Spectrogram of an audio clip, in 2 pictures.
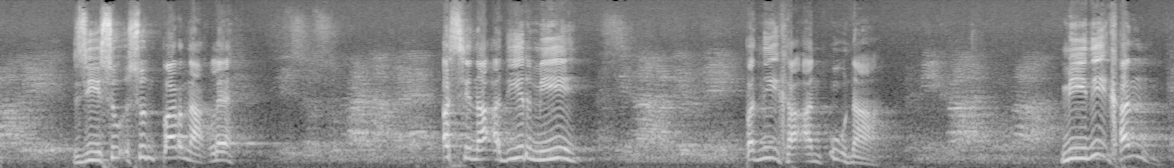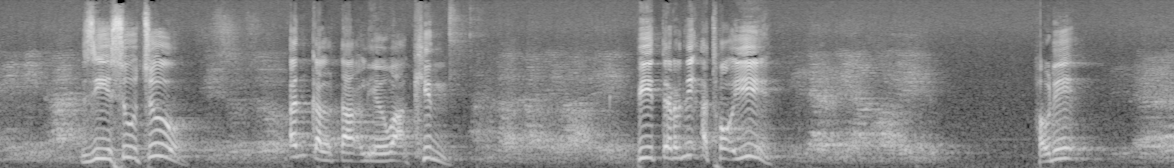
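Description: A middle-aged man speaks calmly through a microphone in an echoing room.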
